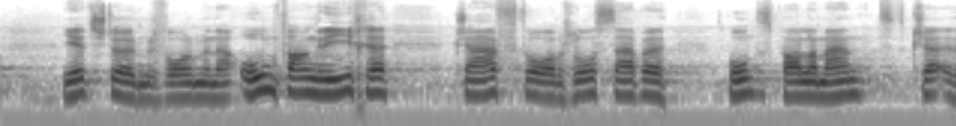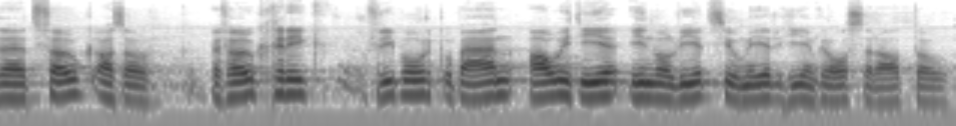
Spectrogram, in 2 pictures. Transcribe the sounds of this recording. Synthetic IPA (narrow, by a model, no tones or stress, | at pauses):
jɛt͡sʃtøːɾməɾfɔɾmənəʔʊmfɑŋɾiːχə | kʃæftʋoɑmʃlʊsæbə | t͡sb̥ʊndəspʰɑɾlɑmæntkʃtfœlɑlso | b̥efœlkʰχəɾɪɡfɾibʊɾɡʊbæːɾnɑlːidiəɪnʋɔlviətsiʊmɪːɾɦiːəɪmɡɾoːsəɾɑːtːɔl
